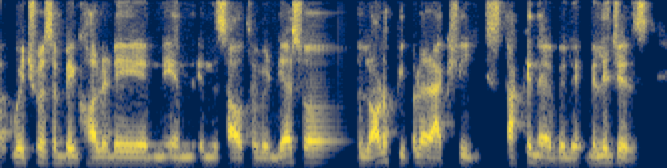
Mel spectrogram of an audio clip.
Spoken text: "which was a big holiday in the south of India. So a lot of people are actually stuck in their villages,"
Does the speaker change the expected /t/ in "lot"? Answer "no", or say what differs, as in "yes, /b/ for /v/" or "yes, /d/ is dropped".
no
